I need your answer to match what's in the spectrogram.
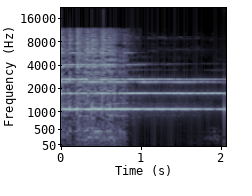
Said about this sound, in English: We're going to ring what's very, very common on the podcast, the victory bell. Hold on one sec.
